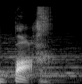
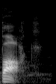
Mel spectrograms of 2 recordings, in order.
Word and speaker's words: Bach: of johann's maesta veyaka just remember you're listening to bach not bach the tongue bunches up in the back of the mouth and air gets pushed out and over it the result is a low raspy sound now you try it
